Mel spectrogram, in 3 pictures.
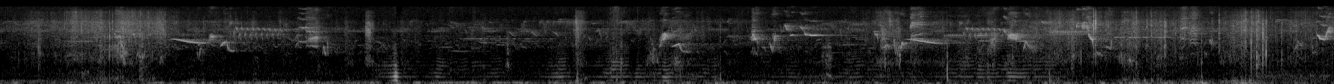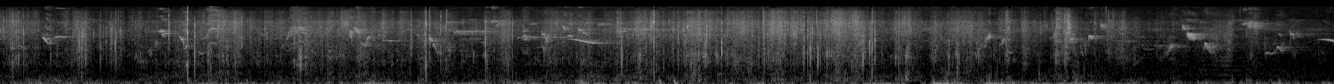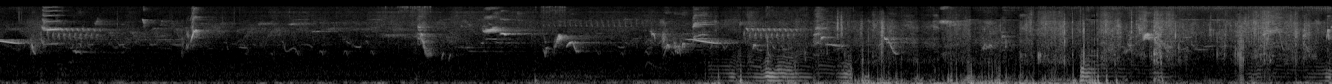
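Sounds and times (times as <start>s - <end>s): footsteps through wet undergrowth: 0.0s - 3.8s, 5.7s - 26.2s, 33.7s - 40.0s
songbirds chirping and singing: 0.7s - 40.0s.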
